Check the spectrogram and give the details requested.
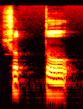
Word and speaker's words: chotto: So you pronounce this as chotto, right?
